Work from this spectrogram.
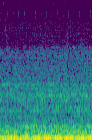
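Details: Daewoo Damas freshly converted to fuel injection with new ECU: steady, even low idle hum with no misses, knocks or ticks; small petrol engine idles smoothly and healthy after the injector installation.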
